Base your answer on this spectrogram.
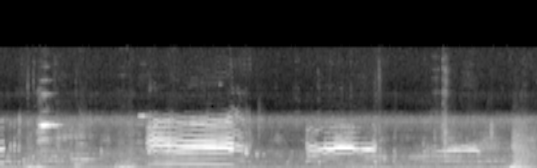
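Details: Cat on a wall begging for food, giving three clear, long, wavering meows, the first the longest and loudest, the later ones shorter, with a low steady hum underneath.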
